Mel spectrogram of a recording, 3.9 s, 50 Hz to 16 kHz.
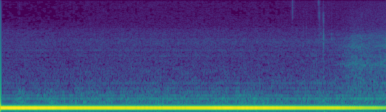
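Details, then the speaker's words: Clean steady low tone around 200 Hz from a 1960s long-range radio receiver's speaker after reshaping the cone to correct buzzing; no rattle or buzz remains, repair successful. "you can hear how nice that sounds no more buzzing there at all"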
